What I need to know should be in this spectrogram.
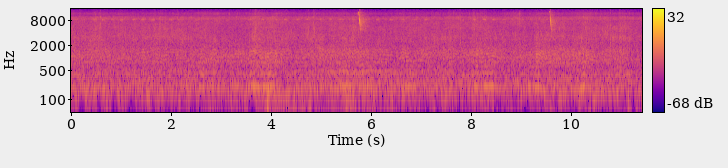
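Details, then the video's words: Hive entrance activity of honey bees on July 22nd, 2024, a constant low buzzing chorus of numerous bees, with passing individuals briefly louder and two faint high clicks. "Honey Bee Hive Entrance Activity"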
